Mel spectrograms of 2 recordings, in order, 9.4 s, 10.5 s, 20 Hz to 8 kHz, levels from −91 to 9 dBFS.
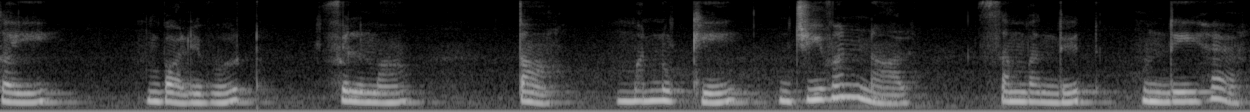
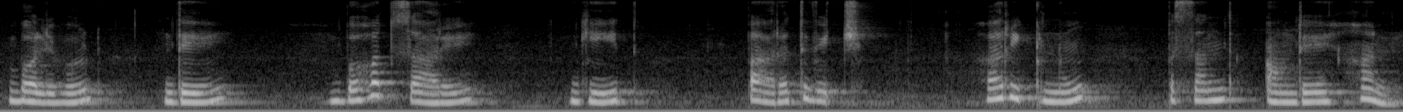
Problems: constant background noise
